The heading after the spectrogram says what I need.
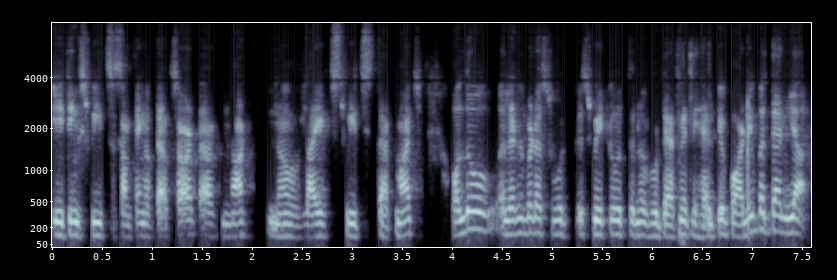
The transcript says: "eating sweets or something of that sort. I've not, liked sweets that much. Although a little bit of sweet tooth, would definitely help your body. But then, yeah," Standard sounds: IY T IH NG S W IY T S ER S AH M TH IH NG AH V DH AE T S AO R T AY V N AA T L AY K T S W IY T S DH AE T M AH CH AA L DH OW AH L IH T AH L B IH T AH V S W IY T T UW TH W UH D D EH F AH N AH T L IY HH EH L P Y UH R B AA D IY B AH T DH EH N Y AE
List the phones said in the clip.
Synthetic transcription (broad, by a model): IY T IH NG S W IY T S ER S AH M T IH NG AH V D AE T S AO R T AY V N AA T L AY K T S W IY T S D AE T M AH CH AA L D OW AH L IH T L B IH T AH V S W IY T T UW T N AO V D EH F AH N AH T L IY HH EH L P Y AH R B AA D IY B AH T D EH N Y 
